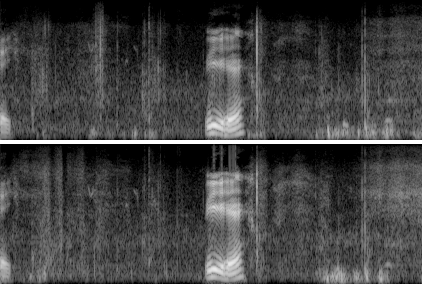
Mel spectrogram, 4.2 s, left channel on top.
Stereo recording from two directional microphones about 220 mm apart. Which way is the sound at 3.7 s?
25° left (ahead or behind).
